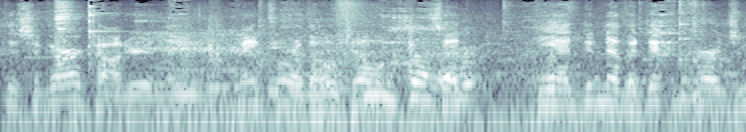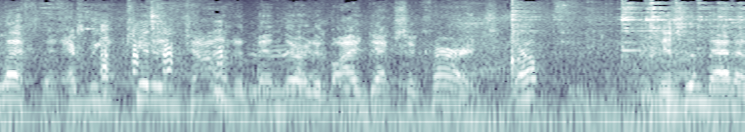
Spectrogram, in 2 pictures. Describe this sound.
A man chatting over a dinner table with the sound of cutlery and people in the background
